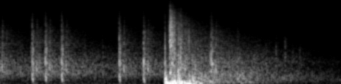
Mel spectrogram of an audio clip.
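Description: Mortar fire in the military shooter game Squad on the Logar Valley map: several sharp distant thumps in an irregular sequence, then one loud, heavy impact with a long rumbling decay.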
